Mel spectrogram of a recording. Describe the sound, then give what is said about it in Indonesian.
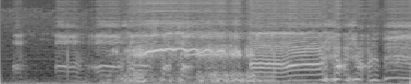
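A horse neighs loudly in a long, shaky, high-pitched whinny over a constant low rumble. “Benar-benar pandai kuda itu”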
